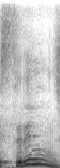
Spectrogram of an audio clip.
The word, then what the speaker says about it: syringe: इसकी जो right pronunciation होगी, और स्पेलिंग आप देख सकते हैं SYRINGE, ये सिरिंज होता है, ना कि सिरिंज।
